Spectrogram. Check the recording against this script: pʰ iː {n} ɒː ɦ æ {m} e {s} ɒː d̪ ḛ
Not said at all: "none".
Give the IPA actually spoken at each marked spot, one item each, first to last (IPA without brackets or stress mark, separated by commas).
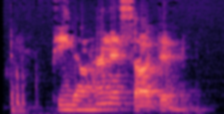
n, n, s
